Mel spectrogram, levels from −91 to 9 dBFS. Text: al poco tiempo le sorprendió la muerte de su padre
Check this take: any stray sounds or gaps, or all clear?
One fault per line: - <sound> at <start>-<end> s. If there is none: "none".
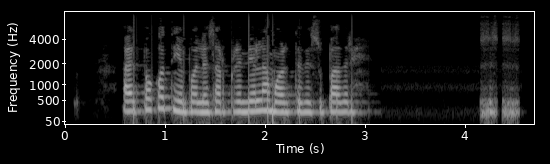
- laugh at 4.2-4.6 s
